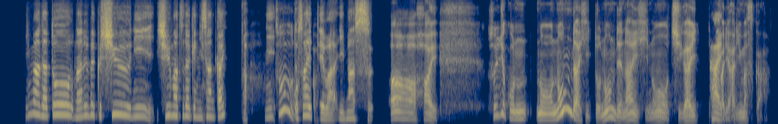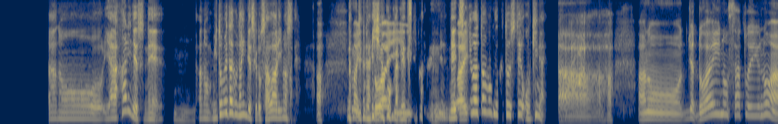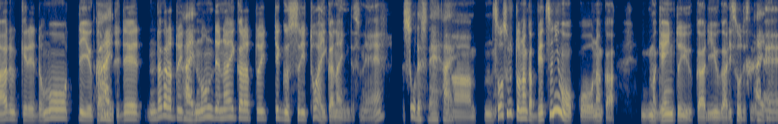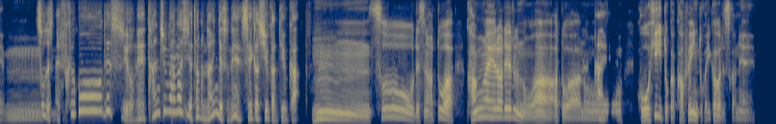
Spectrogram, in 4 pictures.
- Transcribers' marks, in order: other background noise; laughing while speaking: "飲んでない日の方が寝つきは"
- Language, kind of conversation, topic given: Japanese, advice, 夜に何時間も寝つけないのはどうすれば改善できますか？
